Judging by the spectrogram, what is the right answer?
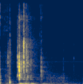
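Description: Quick keystrokes on a computer keyboard while code is being entered, a short burst of several close, crisp taps that thin out into lighter clicks.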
